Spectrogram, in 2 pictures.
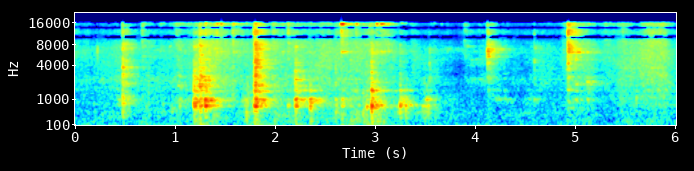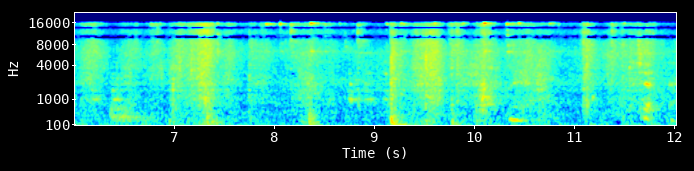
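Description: Crockery and cutlery clinking and knocking together as they are packed. There is a cluster of sharp clinks in the first three seconds, then quieter handling and a single knock later on.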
